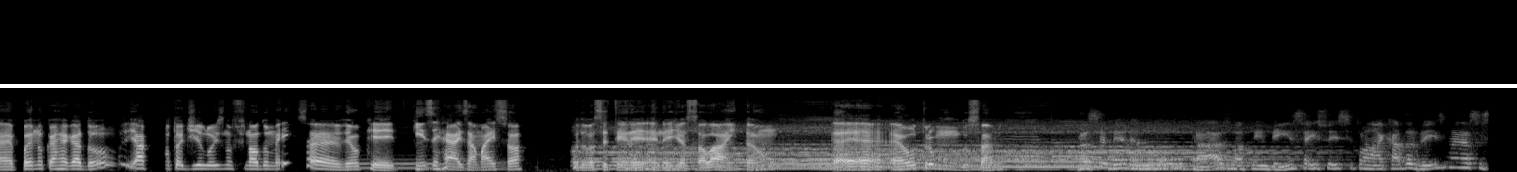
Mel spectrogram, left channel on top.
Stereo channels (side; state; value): left; silent; 57 dB below the other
